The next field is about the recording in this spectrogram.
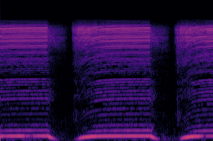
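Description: A mobile phone buzzes on vibrate for an incoming call: three loud, low, raspy buzzing pulses, each about a second long, separated by short pauses. No voices are heard.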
